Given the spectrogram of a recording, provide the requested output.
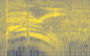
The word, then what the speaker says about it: battery: We see the double T making a fast D sound. Batter. Batter. Batteries. Like water bottle. Make sure it's a fast D. Batter. Batteries. Not a rolled R.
